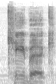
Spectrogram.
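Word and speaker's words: Québec: the cool things um if you go to Quebec or kbec as it's pronounced um if you want to get a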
